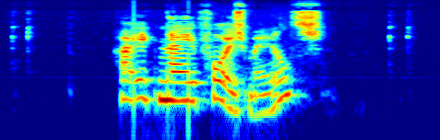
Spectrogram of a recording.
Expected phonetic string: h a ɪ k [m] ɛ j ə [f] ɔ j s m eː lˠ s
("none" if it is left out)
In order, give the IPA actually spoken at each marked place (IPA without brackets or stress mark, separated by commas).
n, f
